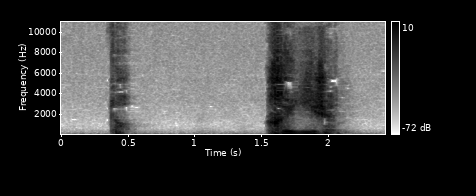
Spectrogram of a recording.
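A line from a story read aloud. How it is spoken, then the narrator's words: Low voice. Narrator (Chinese): 低声地说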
